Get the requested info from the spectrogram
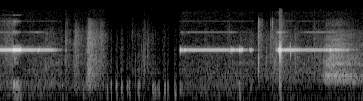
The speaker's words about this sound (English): So this grill, the way it works is it has a little, it's kind of like a little oven. So I close the oven door, then turn the dial. Really? Okay. There's no need for the smoke alarm to go off.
